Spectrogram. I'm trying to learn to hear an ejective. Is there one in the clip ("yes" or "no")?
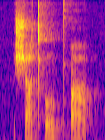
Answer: yes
